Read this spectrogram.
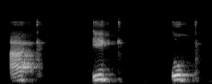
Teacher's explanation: Kaf itu pangkal lidah bertemu dengan langit-langit keras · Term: huruf Kaf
